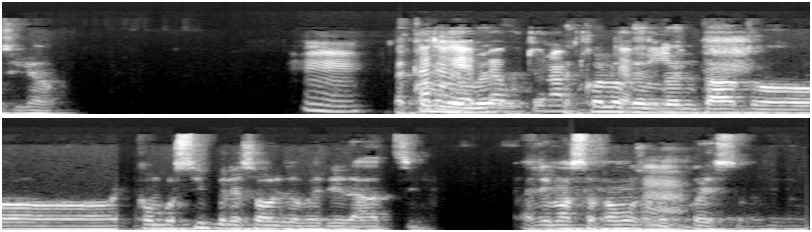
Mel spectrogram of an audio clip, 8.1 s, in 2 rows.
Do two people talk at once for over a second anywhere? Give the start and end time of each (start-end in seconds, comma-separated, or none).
1.9-3.5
